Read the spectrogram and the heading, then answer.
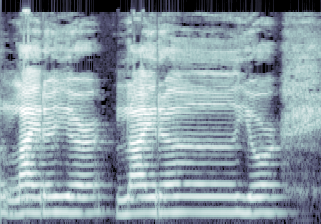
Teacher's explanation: você vai perceber que não ouve o V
